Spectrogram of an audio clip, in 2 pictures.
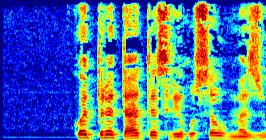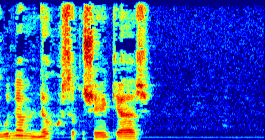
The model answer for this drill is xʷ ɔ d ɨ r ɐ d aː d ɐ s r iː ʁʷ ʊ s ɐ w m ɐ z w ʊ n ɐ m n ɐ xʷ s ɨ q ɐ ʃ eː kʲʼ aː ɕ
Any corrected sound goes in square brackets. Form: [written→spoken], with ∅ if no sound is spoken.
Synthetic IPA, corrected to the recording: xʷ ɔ d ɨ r ɐ d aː d ɐ s r iː ʁʷ ʊ s ɐ w m ɐ z w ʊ n ɐ m n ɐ xʷ s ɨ q [ɐ→ə] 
